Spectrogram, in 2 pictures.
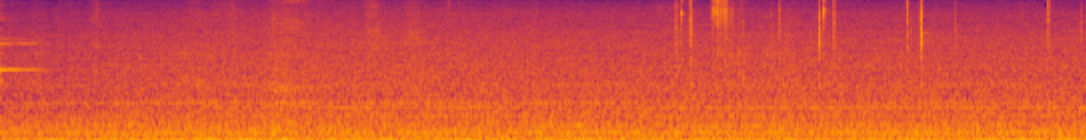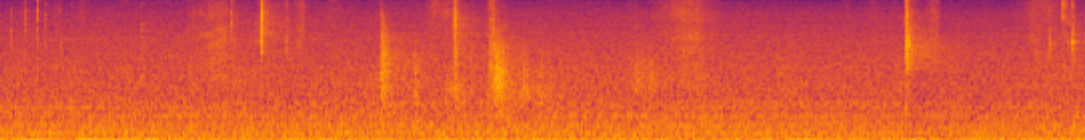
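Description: Steady low room hum, with a few short crinkles and clicks of paper being handled as the protective sheet and the sublimation transfer paper are lifted off the freshly pressed fabric, in two clusters around the middle and a last one near the end.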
